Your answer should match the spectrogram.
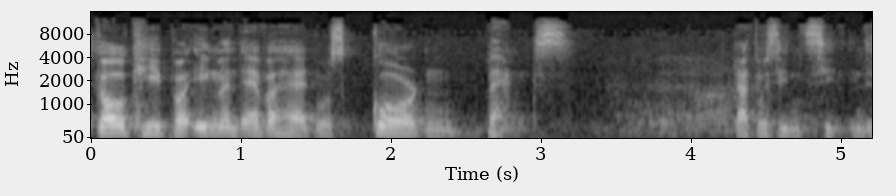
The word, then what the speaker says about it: Gordon: my of my name Gordon and in the Swiss pronounced it in a very silly garden God forgive the Swiss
